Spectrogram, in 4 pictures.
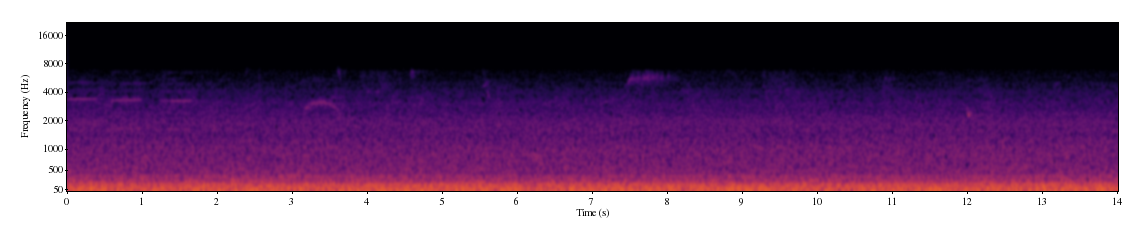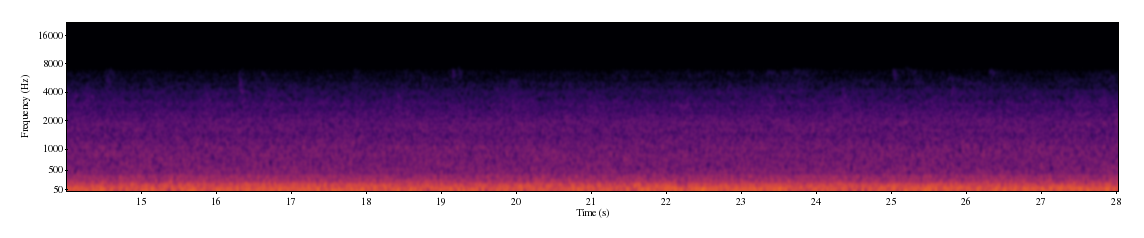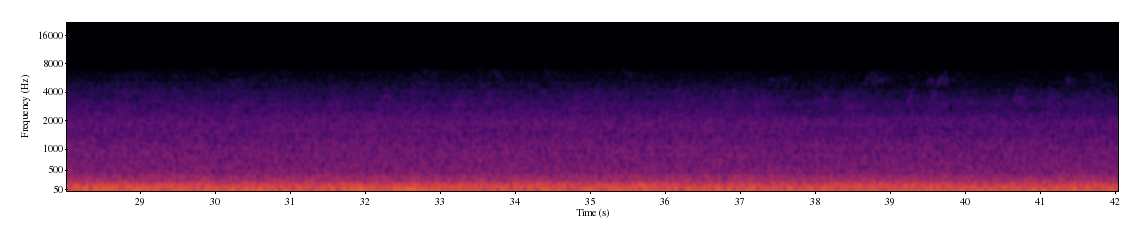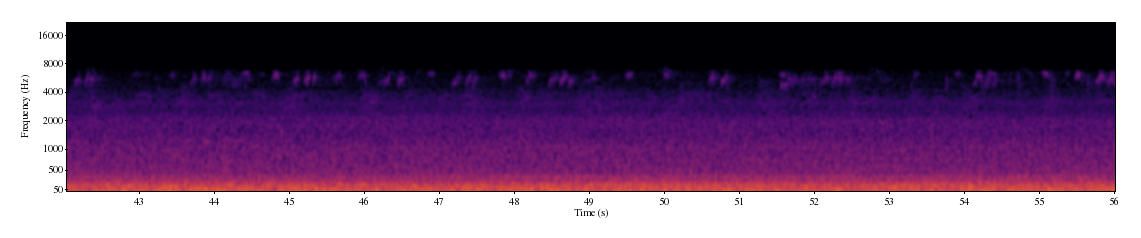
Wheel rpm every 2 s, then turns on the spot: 0, 0, 0, 0, 0, 0, 0, 0, 0, 0, 0, 0, 0, 0, 0, 0, 0, 0, 0, 0, 0, 0, 0, 0, 0, 0, 0, 0.
none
